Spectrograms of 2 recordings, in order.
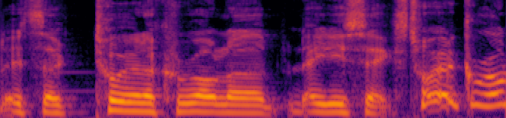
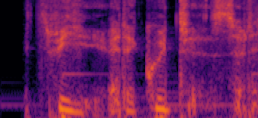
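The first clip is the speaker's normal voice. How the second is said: strange, breathy whisper-like voice; 10 dB quieter than usual. Suggesting a creature's voice to another speaker: weird whispery voice. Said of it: "a weird whispery voice".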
